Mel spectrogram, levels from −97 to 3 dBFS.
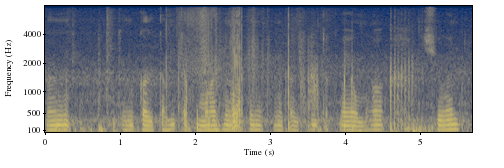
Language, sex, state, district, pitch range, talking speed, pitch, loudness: Mizo, male, Mizoram, Aizawl, 105-110 Hz, 145 wpm, 110 Hz, -21 LUFS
